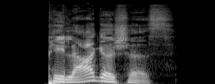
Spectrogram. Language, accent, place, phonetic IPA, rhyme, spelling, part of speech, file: German, Germany, Berlin, [peˈlaːɡɪʃəs], -aːɡɪʃəs, pelagisches, adjective, De-pelagisches.ogg
- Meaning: strong/mixed nominative/accusative neuter singular of pelagisch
